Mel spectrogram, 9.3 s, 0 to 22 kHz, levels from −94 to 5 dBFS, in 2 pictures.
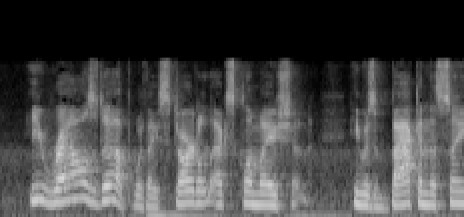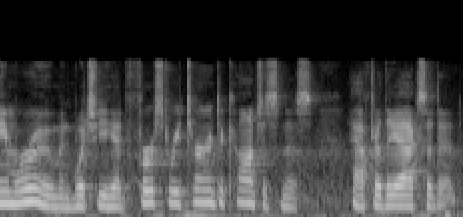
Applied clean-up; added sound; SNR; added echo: none; none; none; none.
